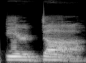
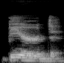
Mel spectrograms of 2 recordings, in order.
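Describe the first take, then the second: First: An extra vowel is added after the final d. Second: The word ends with a strong, clear d sound. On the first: The speaker calls it wrong. "don't overdo it. Don't go beard-da" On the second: The speaker calls it right. "we want to stay strong like that at the end"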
